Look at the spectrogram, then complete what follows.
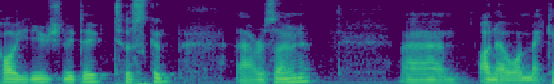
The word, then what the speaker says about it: Tucson: Another one went out to Tucson, I believe that's how you pronounce it, not like I usually do, Tucson, Arizona.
